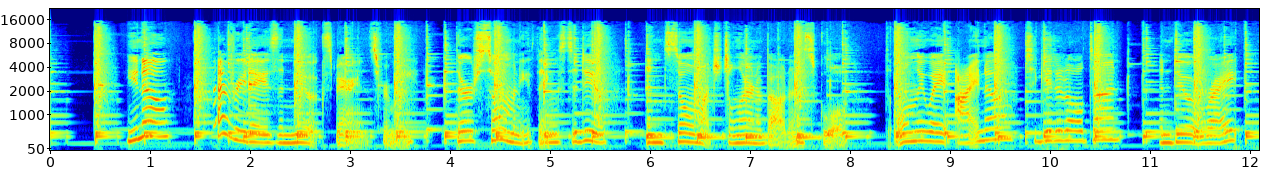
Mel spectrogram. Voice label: VO commercial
